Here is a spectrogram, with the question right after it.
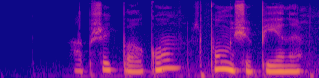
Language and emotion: Russian, sad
